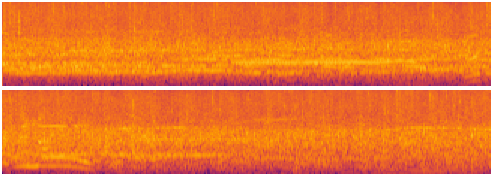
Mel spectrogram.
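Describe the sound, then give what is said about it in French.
Loud, sustained audience applause with a standing ovation, a dense wash of many hands clapping steadily throughout, with a brief tonal musical line rising and falling over it midway. “Un triomphe. Une standing ovation.”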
